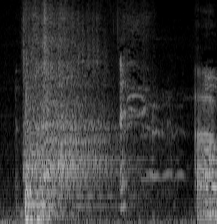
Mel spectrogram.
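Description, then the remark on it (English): A comic sound effect of something being tossed into a bin: three loud, creaking, whining tonal bursts, the first long and sliding, the last abrupt, with no talking. “Here it goes into the bin.”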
